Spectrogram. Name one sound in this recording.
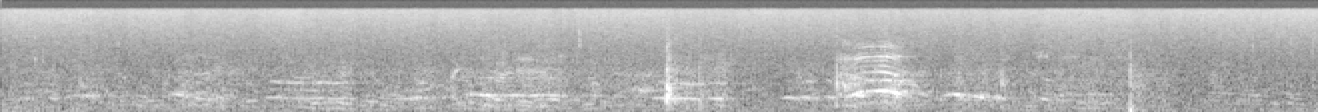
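A crowd of spectators chatters in the distance outdoors.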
